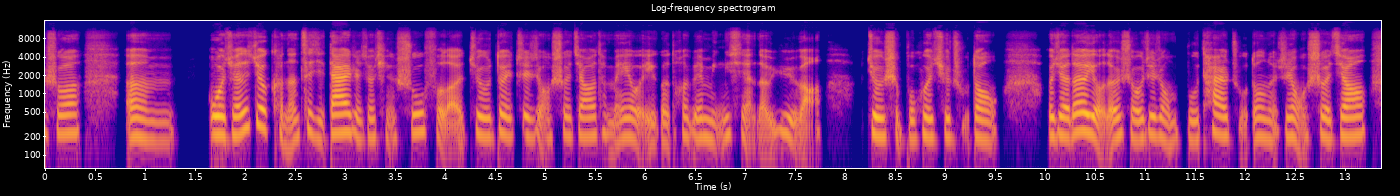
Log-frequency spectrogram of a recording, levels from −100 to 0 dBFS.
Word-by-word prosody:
说， 230 +1 +1 0.4
呃， 195 -1 +2 0.6
我 220 0 +7
觉 215 0 +2
得 245 - +4
就 290 -1 +4
可 - - -6
能 - - -3
自 245 +3 -2
己 180 -5 -7
呆 230 +1 +8
着 225 - -4
就 195 +2 -5
挺 185 - -5
舒 235 +1 -1
服 375 - -6
了。 - - 0
就 210 -4 -1
对 215 +1 0
这 210 +1 -3
种 - - -6
社 210 - -2
交， 205 0 0
它 230 - -11
没 200 - -5
有 195 - -2
一 - - -3
个 - - -5
特 210 - -7
别 195 - -3
明 190 0 -6
显 220 - -4
的 - - -4
欲 250 -4 -4
望， - - +1 0.6
就 210 -3 +4
是 - - +2
不 185 - -7
会 200 +1 0
去 195 +1 -1
主 195 - -10
动。 185 -4 0 0.5
我 210 - +3
觉 205 -1 +4
得 245 +4 +7
有 230 - +4
的 185 - +2
时 215 - -4
候 180 0 +1
这 215 +1 -1
种 190 -6 -5
不 180 -1 -5
太 220 +1 +3
主 210 - -13
动 200 0 -3
的 - - -7
这 205 - -3
种 200 - -3
社 200 -3 +1
交， 205 +3 +3
205 Hz, 270 characters per minute, -24 LUFS, 195-225 Hz, 0.6 s, 呆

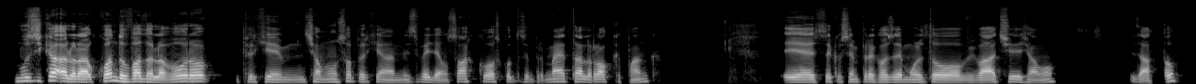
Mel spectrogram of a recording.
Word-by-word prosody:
Musica 165 +4 +4
allora 125 -4 +8
quando 155 +3 +5
vado 135 0 +4
al - - +3
lavoro, 140 +6 +3 0.2
perché 120 -1 -5
mhmm, 110 -1 -11
diciamo 120 +2 -6
non 125 -1 -6
so 150 +5 -6
perché 115 -3 -8
ma 105 -1 -4
mi 105 0 -10
sveglia 110 0 -5
un 100 - -10
sacco, 130 +4 -5
ascolto 115 -2 -8
sempre 110 -3 -14
metal, 125 0 -2
rock, 120 +1 -3
punk 110 +6 -10 1.2
e 115 -1 +1
cerco 115 +1 -9
sempre 115 0 -5
cose 110 0 -2
molto 110 -1 -1
vivaci, 105 +3 -1
diciamo, 110 +1 -6 0.7
esatto. - - -4
115 Hz, 150 wpm, -21 LUFS, 110-130 Hz, 1.2 s, allora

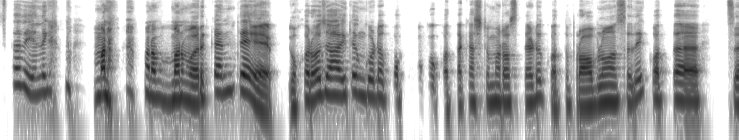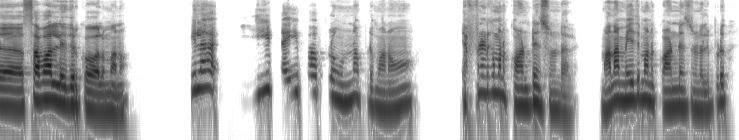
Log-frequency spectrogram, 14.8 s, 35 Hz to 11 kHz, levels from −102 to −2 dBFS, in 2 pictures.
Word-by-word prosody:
వస్తది 335 -5 -1
ఎందుకంటే, 250 +6 -7 0.3
మన, 230 - +9 0.7
మన 190 - +8
వర్క్ 190 +7 0
అంతే. 265 +1 +3 0.5
ఒకరోజు 185 - +1
ఆగితే 220 +2 0
ఇంకోటి 210 -2 -2
ఇంకో 175 -3 -12
కొత్త - - -8
కస్టమర్ 170 0 -3
వస్తాడు. 165 +3 -4
కొత్త - - -7
ప్రాబ్లమ్ 145 +5 +2
వస్తది. 170 +4 -4
కొత్త 195 +2 -4 0.6
స - - -13 0.4
సవాళ్ళెదుర్కోవాలి 155 -10 +6
మనం. 110 0 -4 0.7
ఇలా 295 +1 +2 0.6
ఈ - - -2 0.2
టైప్ 235 +5 -6
ఆఫ్‌లో 230 -4 -9
ఉన్నప్పుడు 175 -3 -6
మనం 125 0 -4 0.7
డెఫినెట్‌గా 245 0 -3
మన 230 - -3
కాన్ఫిడెన్స్ 150 0 +1
ఉండాలి. 110 -4 -9 0.3
మన 180 - +4
మీద 185 +1 +1
మనకి 170 -3 -2
కాన్ఫిడెన్స్ 140 +1 -1
ఉండాలి. 125 0 -5
ఇప్పుడు 170 +4 -6
175 Hz, 145 wpm, -24 LUFS, 150-215 Hz, 0.7 s, మన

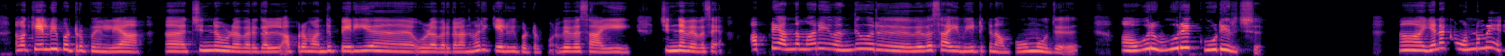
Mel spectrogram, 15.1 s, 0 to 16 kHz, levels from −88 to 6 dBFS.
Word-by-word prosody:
நம்ம 305 - +1
கேள்வி 345 +1 +9
பட்ருப்போம் 265 -7 -2
இல்லயா! 220 +1 +2 0.4
அ - - +2 0.3
சின்ன 280 0 +1
உழவர்கள், 220 -2 -1
அப்புறம் 240 +1 -3
வந்து 225 +3 -2
பெரிய 250 +2 +3 0.5
உழவர்கள், 210 -1 -2
அந்தமாரி 265 +8 -3
கேள்வி 235 -2 +2
பட்ருப்போம். 195 +2 -11
விவசாயி, 220 -3 0 0.5
சின்ன 265 +1 +4
விவசாய 225 +1 -3 0.3
அப்பிடியே 345 +4 -1
அந்தமாரி 360 +2 -2 0.2
வந்து, 305 +4 -3
ஒரு 325 -3 -3 0.4
விவசாயி 280 0 +1
வீட்டுக்கு 240 -1 -4
நான் 190 0 -8
போம்போது, 225 -5 -1 0.6
அ - - +2 0.2
ஒரு 380 0 +4 0.2
ஊரே 445 +3 +7 0.2
கூடிருச்சு. 315 -7 +1 1.4
ஆ, - - 0 0.3
எனக்கு 410 +4 +1
ஒண்ணுமே 390 +7 -1
250 Hz, 130 wpm, -25 LUFS, 220-320 Hz, 1.4 s, கேள்வி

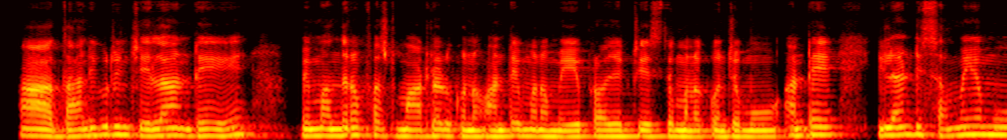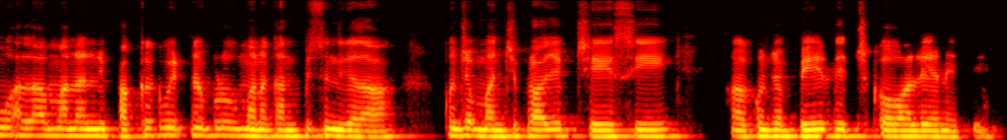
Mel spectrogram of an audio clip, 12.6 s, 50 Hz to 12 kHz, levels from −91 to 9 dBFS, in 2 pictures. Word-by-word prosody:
ఆ! - - +2 0.2
దాని 155 +3 0
గురించి 185 -2 -1
ఎలా 170 +2 +1
అంటే, 160 0 -2 0.6
మేమందరం 165 +2 +1
ఫస్ట్ 160 -2 -6
మాట్లాడుకున్నాం. 150 -1 0
అంటే 145 +2 +1
మనం 145 -1 +1
ఏ - - +2
ప్రాజెక్ట్ 145 0 0
చేస్తే 145 +1 -1
మనకు 140 0 0
కొంచెము 145 0 +1 0.2
అంటే 185 +2 0 0.4
ఇలాంటి 185 +2 +1
సమయము 190 +3 0
అలా 170 -1 -2
మనల్ని 160 -1 +2
పక్కకు 170 +3 -3
పెట్టినప్పుడు 170 0 -3
మనకనిపిస్తుంది 150 +1 +2
కదా! 135 -1 0 0.5
కొంచెం 165 0 +2
మంచి 145 +1 +2
ప్రాజెక్ట్ 150 0 0
చేసి 145 +1 +2 0.5
ఆహ్, 145 0 0
కొంచెము 150 -1 +4
పేరు 150 +1 +5
తెచ్చుకోవాలనేసి. 145 -1 0
150 Hz, 150 wpm, -23 LUFS, 145-165 Hz, 0.6 s, పేరు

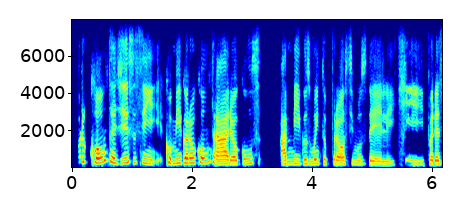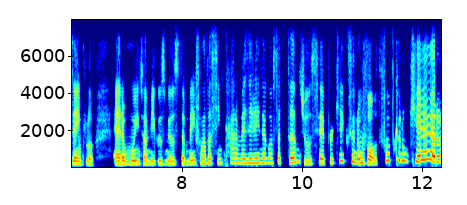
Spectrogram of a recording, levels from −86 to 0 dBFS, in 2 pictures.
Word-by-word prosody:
Por 310 -2 -1
conta 270 +2 +5
disso, 260 +5 -1
assim, 250 -2 -3
comigo 245 0 +1
era 255 0 +8
o - - -2
contrário, 220 - +5
alguns 230 +6 -3 0.3
amigos 215 +2 0
muito 220 +1 -2
próximos 190 -1 -1
dele, 165 -4 -3
que 190 -3 -8
por 195 - 0
exemplo, 175 -4 +1 0.3
eram 180 0 +4
muito 185 +2 -1
amigos 175 +1 -5
meus 170 +1 -5
também, 175 +3 -3
falava 230 +1 -3
assim: 235 0 -7
"Cara, 255 +2 -7
mas 240 -1 -3
ele 245 0 0
ainda 250 0 -2
gosta 250 +1 -6
tanto 265 +5 +2
de 225 - -8
você, 220 +4 -3
por 245 +2 -7
que 350 +8 -5
que - - -24
você 320 - 0
não 250 -3 +1
volta, 200 -6 0
falo 380 +1 -2
porque 390 - -4
eu 380 - +2
não 360 - -7
quero". 320 -1 +6
225 Hz, 205 wpm, -23 LUFS, 190-255 Hz, 0.3 s, era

